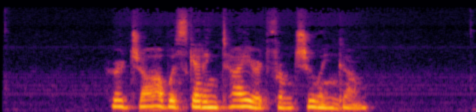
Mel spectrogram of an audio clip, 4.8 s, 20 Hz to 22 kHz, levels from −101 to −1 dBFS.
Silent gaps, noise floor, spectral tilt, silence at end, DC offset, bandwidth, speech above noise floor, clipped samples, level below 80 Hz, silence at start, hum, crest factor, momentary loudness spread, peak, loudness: none; -67 dBFS; -6.5 dB/octave; 1.1 s; under 0.1%; 13 kHz; 47 dB; under 0.1%; -62 dBFS; 1.1 s; none; 18 dB; 10 LU; -4 dBFS; -21 LUFS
